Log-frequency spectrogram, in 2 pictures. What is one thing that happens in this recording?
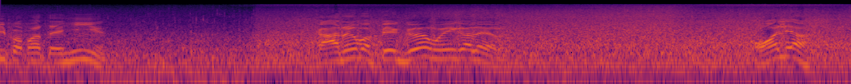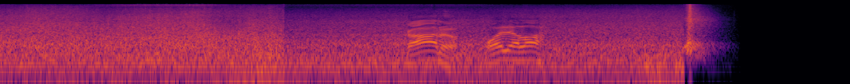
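Waves churn and splash loudly close by.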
